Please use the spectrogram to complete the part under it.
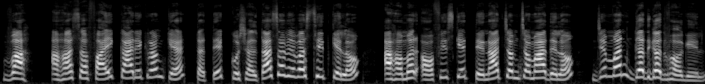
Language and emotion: Maithili, happy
